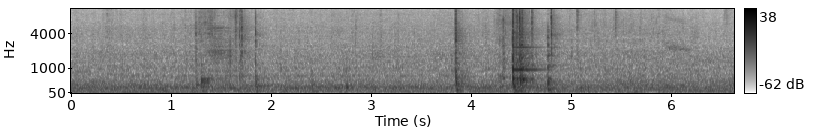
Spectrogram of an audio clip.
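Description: Kitchenware being handled: a few light knocks about a second in, then sharp clinks of a frying pan and a ceramic bowl around four and a half seconds in, one of them ringing briefly.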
